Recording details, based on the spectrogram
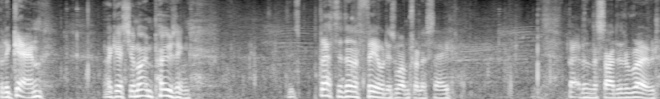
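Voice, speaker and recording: Noticeable background noise surrounds a man with a fairly high pitch. He speaks at a fairly quick pace but leaves long, frequent pauses. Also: ordinary pitch variation. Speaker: solo hiking vlogger. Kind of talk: casual vlog narration. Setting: outdoors. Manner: quiet, hushed.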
